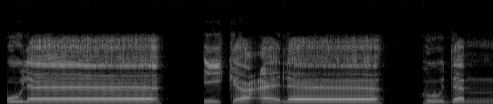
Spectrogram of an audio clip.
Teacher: Tanwin bertemu dengan mim yang bersabdu. Itu adalah idgham ma'al gunnah, maka wajib didengungkan dengan 2 harakat.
